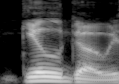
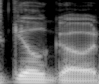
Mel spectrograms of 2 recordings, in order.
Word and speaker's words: Gilgo: I always mispronounce that word, but it's Gilgo, isn't it? – Yeah, I think it is Gilgo, and it sounds too fun for what the subject matter is.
